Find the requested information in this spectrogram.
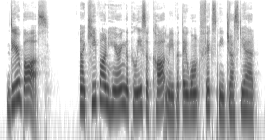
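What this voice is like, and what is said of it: American accent. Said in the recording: “you're going to have to deal with my American accent.”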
